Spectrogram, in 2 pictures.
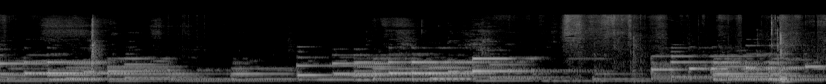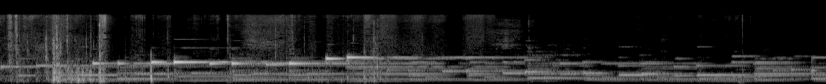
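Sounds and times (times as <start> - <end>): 
soft piano music: 0.0 - 16.5
rustling and tapping: 5.6 - 12.8.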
